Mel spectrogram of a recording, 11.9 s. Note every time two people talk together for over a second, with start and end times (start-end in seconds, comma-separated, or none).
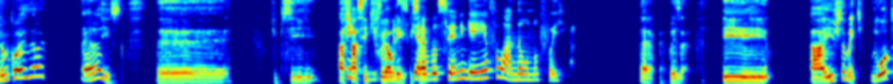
4.5-5.8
